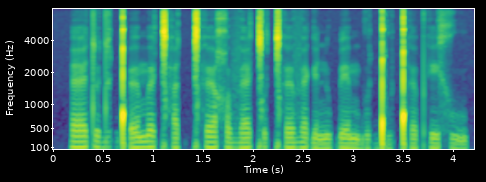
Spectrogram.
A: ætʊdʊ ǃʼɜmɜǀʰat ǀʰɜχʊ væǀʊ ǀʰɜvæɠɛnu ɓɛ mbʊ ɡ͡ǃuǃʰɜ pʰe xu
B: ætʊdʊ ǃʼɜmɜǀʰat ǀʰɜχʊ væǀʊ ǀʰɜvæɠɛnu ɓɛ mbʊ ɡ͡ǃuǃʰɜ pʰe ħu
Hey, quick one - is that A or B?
A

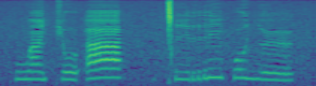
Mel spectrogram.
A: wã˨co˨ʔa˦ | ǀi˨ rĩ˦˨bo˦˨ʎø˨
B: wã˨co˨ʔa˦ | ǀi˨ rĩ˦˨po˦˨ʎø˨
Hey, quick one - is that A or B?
B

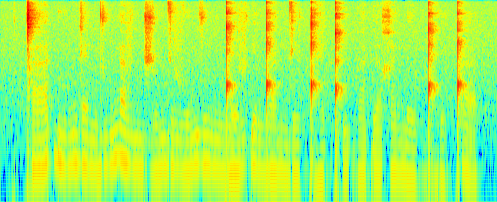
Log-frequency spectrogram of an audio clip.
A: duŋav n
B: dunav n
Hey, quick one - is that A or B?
A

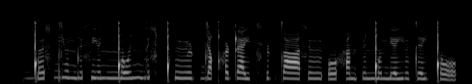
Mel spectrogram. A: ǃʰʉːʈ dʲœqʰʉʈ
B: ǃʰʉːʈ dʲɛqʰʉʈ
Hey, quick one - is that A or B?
A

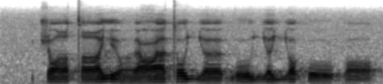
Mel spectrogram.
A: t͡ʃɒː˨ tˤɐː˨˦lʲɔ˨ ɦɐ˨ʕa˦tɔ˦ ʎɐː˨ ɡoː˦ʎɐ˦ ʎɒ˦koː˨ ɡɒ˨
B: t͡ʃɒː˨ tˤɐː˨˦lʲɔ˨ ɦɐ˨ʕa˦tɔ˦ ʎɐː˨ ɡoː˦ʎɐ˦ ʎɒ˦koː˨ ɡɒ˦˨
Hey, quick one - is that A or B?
A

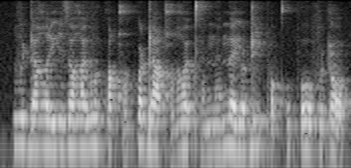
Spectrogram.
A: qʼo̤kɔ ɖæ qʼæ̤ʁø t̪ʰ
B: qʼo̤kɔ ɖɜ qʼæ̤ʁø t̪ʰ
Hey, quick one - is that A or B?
A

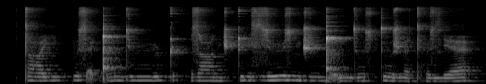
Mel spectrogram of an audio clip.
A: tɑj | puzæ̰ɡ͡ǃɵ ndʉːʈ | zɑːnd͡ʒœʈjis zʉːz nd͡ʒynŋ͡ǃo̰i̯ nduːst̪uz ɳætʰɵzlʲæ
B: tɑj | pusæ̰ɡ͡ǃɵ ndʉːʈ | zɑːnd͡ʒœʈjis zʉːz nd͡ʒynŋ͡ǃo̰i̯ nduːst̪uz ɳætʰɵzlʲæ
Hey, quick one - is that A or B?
B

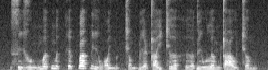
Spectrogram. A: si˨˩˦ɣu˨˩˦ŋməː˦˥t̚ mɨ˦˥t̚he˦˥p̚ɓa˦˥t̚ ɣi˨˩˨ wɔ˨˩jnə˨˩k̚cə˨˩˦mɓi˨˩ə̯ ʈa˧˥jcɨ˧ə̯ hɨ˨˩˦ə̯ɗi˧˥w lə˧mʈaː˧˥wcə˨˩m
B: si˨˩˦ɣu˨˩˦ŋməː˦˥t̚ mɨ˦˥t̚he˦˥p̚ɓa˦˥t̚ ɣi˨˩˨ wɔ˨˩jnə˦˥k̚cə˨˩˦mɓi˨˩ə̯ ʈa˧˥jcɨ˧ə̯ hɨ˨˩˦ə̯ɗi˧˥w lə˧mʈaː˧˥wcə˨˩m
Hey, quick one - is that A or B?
A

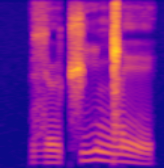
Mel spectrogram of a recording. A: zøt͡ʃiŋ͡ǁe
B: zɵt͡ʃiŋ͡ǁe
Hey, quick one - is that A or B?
A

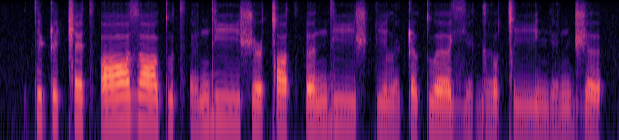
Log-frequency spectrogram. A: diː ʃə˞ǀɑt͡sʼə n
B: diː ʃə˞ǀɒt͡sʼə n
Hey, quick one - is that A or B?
B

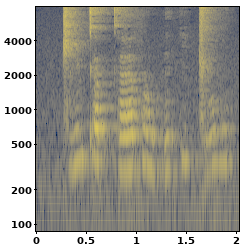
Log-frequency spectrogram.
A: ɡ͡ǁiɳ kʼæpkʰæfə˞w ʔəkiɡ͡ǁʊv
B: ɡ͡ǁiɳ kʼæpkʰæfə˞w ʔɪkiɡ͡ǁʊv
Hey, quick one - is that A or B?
B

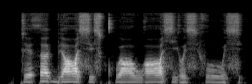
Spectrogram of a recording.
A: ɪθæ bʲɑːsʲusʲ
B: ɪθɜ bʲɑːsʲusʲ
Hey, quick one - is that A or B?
B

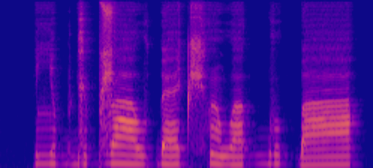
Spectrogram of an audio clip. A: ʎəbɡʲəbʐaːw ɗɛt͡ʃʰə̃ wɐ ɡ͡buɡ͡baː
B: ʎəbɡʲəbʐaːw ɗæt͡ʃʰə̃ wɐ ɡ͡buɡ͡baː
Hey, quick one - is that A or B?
A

